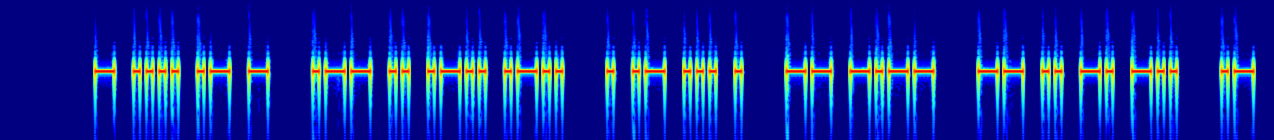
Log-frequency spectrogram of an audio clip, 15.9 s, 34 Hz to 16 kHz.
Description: Morse code, heard as a keyed tone, about 15 wpm, 700 Hz. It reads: THAT WILL EASE MY MIND A
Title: Sentences from Top 1000 Words - Review Part 1 - 15wpm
